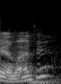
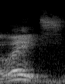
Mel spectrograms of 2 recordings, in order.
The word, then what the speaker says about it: Elate: They're the Elante? No, Elates. It's pronounced Elate. Elante. Elate. Yes, that's awesome.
